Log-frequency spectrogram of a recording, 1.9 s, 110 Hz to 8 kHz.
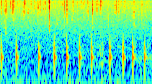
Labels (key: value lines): label: biophony, knock croak
recorder: SoundTrap 300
